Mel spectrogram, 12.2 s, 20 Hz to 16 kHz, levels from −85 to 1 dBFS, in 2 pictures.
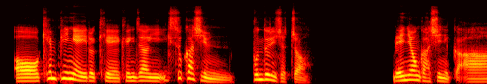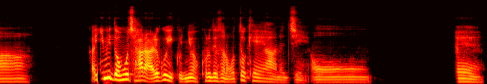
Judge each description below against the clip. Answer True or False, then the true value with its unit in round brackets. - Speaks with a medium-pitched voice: True (155 Hz)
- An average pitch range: False (6.1 semitones)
